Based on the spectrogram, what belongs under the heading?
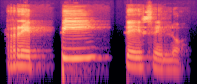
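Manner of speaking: "Repíteselo" lento, con PÍ alta y alargada; énfasis en la sílaba tónica. Shown as a demonstration. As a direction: marca el PÍ de "Repíteselo" y haz una pausa. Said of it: "donde la sílaba tónica va a recaer". ("Repíteselo" silabeado: re-PÍ-teselo)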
